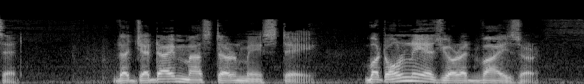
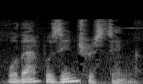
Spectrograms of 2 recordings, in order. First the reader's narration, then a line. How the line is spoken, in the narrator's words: Luke said quietly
